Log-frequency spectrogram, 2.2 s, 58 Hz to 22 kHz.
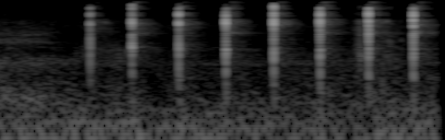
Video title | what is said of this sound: W211 E55 AMG Engine Frontend Disassembly (Part 3) | It's sort of the consistency of like a watch, like a plastic watch strap. Like it's quite thick and dense, but still a little bit rubbery.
